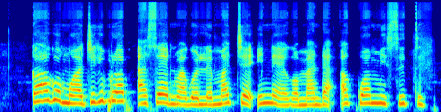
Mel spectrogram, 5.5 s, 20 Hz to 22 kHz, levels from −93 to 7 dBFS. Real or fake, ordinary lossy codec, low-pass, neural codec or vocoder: fake; Opus, 24 kbps; 19.8 kHz; vocoder, 44.1 kHz, 128 mel bands every 512 samples, BigVGAN v2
